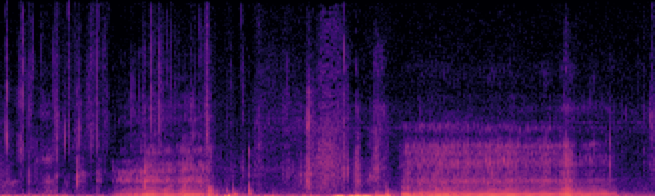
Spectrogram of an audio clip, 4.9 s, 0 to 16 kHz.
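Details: Cat growling over corn it is eating for the first time, indoors, recorded with a Panasonic DC-GH5. A short low growl is followed by a longer steady rumbling growl lasting over a second, with a few crunching chews between them.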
